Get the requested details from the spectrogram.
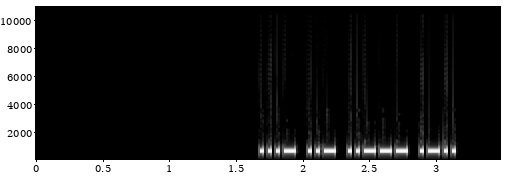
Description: Morse code, heard as a keyed tone, about 39 wpm, 700 Hz. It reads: VU2L
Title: DXCC-100 Call Signs - 4 Characters - 40wpm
